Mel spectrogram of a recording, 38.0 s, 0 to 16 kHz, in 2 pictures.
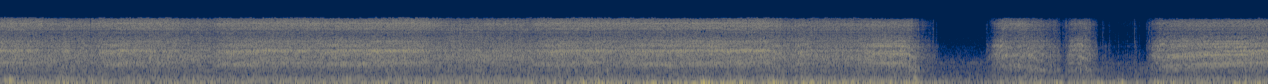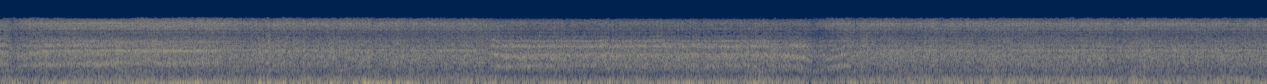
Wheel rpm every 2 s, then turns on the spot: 230, 230, 220, 230, 220, 220, 210, 70, 50, 200, 220, 230, 230, 190, 160, 160, 220, 230, 230.
none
